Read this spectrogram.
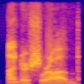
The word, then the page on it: undershrub: American English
